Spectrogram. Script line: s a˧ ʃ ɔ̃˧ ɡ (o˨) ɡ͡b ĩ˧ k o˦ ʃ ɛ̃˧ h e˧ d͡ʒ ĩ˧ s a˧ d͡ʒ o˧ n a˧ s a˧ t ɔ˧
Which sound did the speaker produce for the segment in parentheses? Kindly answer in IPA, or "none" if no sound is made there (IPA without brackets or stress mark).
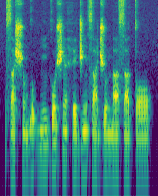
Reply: o˦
